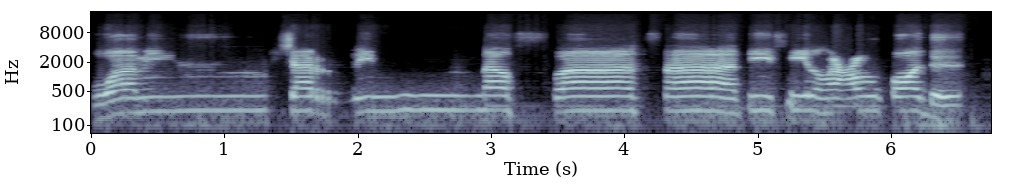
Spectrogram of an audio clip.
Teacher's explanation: nun sukun bertemu dengan shin, hukumnya ikhfa. Masukkan ke hidung, Pak. Ada gunnahnya.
